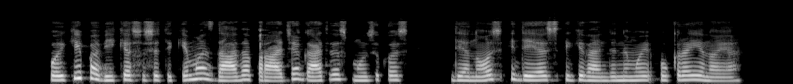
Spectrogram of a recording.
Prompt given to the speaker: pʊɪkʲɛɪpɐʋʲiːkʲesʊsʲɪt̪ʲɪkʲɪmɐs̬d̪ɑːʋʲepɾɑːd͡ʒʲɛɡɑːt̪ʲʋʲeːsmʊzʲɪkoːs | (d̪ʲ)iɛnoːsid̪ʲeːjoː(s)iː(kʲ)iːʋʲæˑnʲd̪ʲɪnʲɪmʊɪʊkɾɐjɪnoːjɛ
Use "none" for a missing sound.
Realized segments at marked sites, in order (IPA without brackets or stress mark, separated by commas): d̪ʲ, s, ɡʲ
